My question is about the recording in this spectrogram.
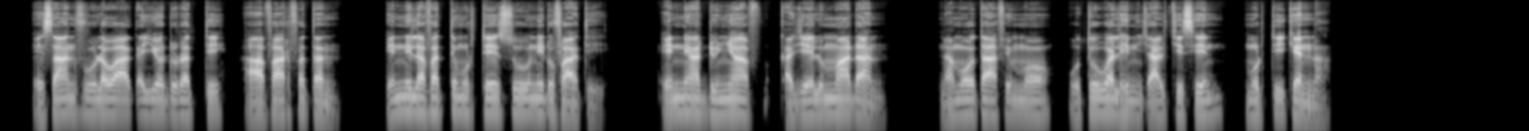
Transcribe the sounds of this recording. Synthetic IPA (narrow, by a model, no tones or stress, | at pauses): ʔɪsaːnfuːlɐwaːkʼɐjːoːd̪ʊɾɐt̪ːɪ | haːfaːɾfɐt̪ɐn | ʔɪnːɪlɐfɐt̪ːɪmʊɾt̪e̞ːsːuːnɪᶑʊfaːt̪ɪ | ʔɪnːɪɐd̪ːʊɲːaːfkʼɐd͡ʒe̞ːlʊmːaːᶑaːnː | ɐmo̞ːt̪aːfɪmːo̞ː | ʊt̪uːwɐlhɪnt͡ʃʼaːlt͡ʃɪsiːn | mʊɾt̪iːkɛnːɐ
